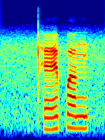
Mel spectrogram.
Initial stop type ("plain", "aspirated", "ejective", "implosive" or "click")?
aspirated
